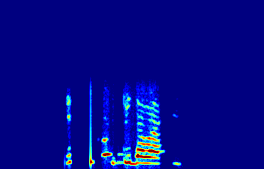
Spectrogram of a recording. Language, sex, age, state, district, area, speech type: Hindi, female, 30-45, Uttar Pradesh, Pratapgarh, rural, conversation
